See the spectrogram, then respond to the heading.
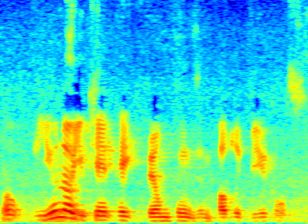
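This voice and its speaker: A man's voice: fairly high pitch, animated, normal speed. A man playing a tense, secretive married cinema owner, insistent and controlling, in a radio play. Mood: urgent coaxing. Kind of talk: amateur radio play acting. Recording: roomy echo with faint noise.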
